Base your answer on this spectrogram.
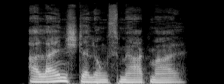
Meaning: unique selling proposition
- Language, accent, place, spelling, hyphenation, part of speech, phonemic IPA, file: German, Germany, Berlin, Alleinstellungsmerkmal, Al‧lein‧stel‧lungs‧merk‧mal, noun, /aˈlaɪ̯nʃtɛlʊŋsˌmɛʁkmaːl/, De-Alleinstellungsmerkmal.ogg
